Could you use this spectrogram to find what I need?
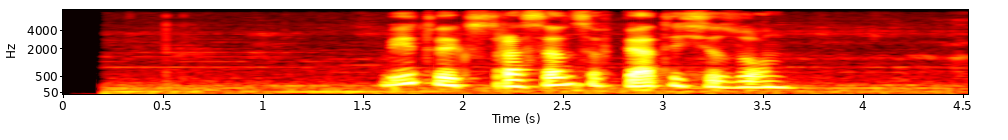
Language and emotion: Russian, neutral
